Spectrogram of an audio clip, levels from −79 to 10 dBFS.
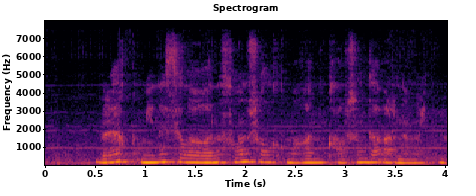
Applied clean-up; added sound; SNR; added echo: none; Vehicle; 18 dB; none.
